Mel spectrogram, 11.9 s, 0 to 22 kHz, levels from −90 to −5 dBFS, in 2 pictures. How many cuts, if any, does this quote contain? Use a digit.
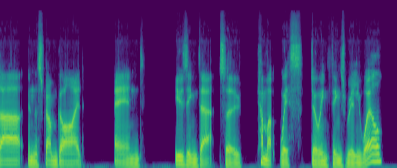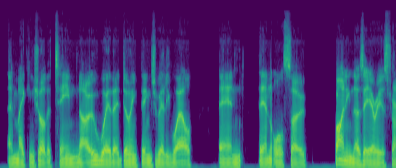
1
